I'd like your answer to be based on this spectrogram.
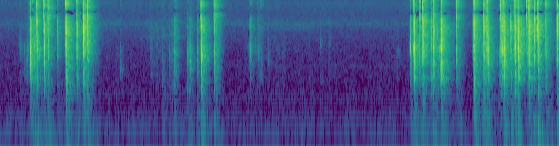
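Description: Fingertips type steadily on a backlit mechanical keyboard with plastic keycaps, giving short bright clicks with a quick decay. The typing comes in bursts: a flurry near the start, a few sparse keystrokes through the middle, then a dense run of rapid clacking toward the end.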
